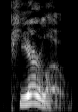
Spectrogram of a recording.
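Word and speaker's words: Ciel Pierlot: properly so it's uh first name is c-i-e-l-seal uh pierlo p-i-e-r-l-o-t and it is lesbian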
